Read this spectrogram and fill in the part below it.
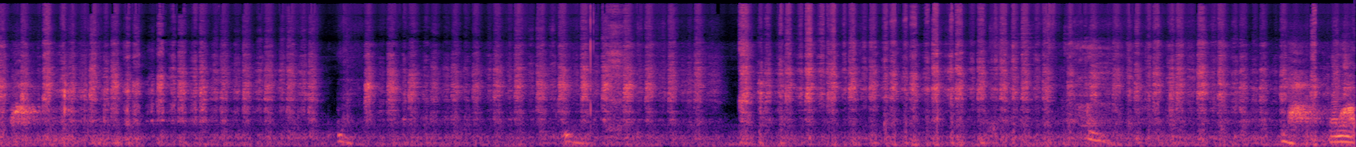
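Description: A pregnant dog pants heavily and rapidly in a steady, continuous rhythm, close by. Rubbing sounds from being wiped down and a voice talking accompany it.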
